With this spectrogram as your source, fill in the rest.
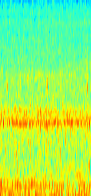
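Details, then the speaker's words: Jeep engine, warmed up a little: idle with a light, quick ticking riding over the steady engine note; the top-end tapping is heard more clearly once warm, cause not pinned down. "I can definitely hear that check a little bit more I don't know if you can hear is on camera and I think I just figured out with that ticking noises what I was hearing"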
